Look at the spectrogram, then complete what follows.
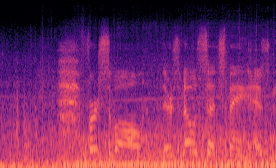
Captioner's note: sighing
